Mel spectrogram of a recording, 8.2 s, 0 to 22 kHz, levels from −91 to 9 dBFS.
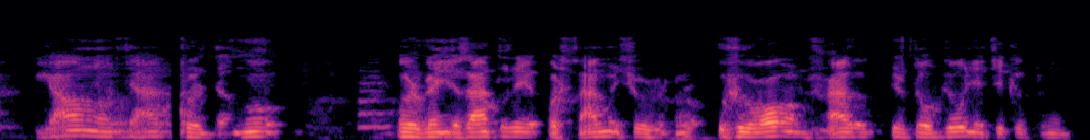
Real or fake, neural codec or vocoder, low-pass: fake; codec, 16 kHz, 4 kbps, FreqCodec, larger model; 7.2 kHz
